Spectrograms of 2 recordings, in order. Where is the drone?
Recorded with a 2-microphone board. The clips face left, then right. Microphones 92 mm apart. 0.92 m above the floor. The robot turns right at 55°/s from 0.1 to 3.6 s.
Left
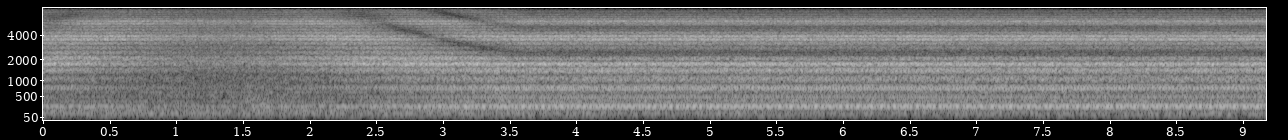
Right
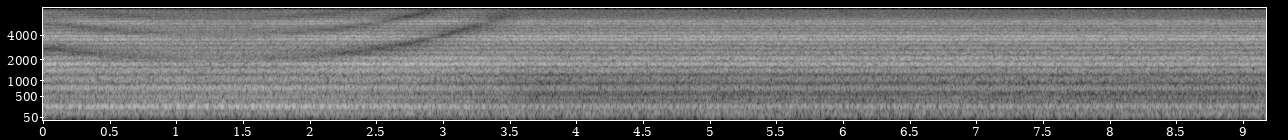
155° right; by 9.2 s 35° left.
